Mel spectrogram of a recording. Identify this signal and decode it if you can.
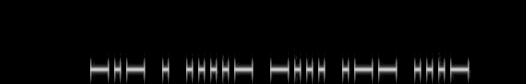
Morse code, heard as a keyed tone, about 20 wpm, 700 Hz. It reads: KE4BWV
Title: USA Call Signs - 4x Character Spacing - 20wpm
